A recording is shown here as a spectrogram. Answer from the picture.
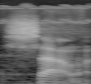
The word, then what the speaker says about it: Samhain: And the name in Ireland is an even older one that can be traced back over 2,000 years, and it's called Samhain. It's not spelled that way, but that's the way they pronounce it.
